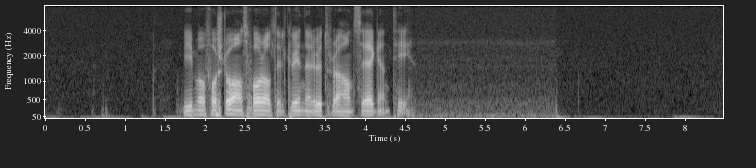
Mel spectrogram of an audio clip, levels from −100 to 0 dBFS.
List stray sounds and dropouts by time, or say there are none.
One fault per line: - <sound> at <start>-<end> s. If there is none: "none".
none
